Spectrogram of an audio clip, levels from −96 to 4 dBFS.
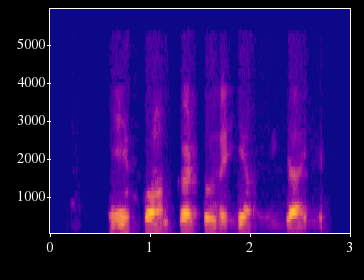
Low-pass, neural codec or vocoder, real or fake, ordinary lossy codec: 5.4 kHz; none; real; AAC, 24 kbps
